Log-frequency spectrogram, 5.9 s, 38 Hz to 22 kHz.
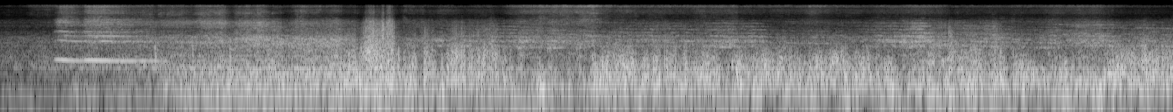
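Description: An EP1 electric locomotive hauling a passenger train passes close by with steady loud rolling noise from its wheels and coaches. A short toot of the locomotive's horn comes just after the start, and a brief rushing surge about two seconds in.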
